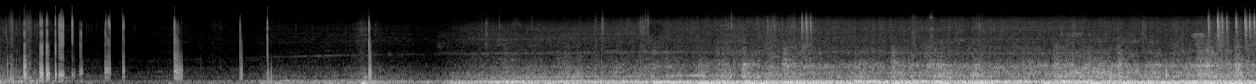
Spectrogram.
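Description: MRT train pulling out of a station: a few sharp clicks in the first seconds, then about four seconds in the rumble of the car rises and holds loud and steady as the train gathers speed. A faint rising motor whine runs under it.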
